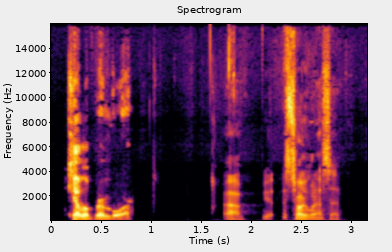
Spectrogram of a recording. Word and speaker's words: Celebrimbor: It's pronounced with a K. Celebrimbor.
